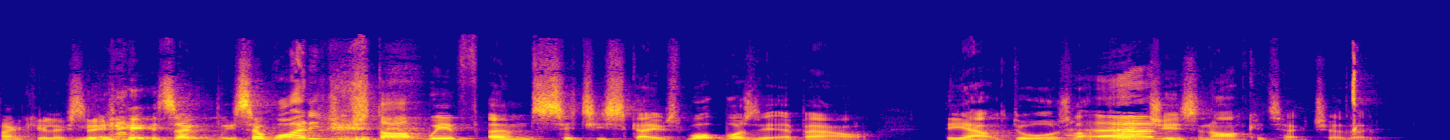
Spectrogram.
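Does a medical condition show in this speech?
No.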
